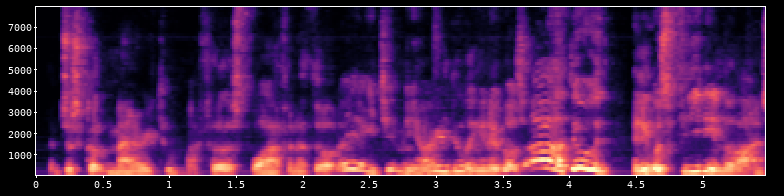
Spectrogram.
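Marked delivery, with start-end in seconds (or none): 2.3-3.3 high-pitched acted hello; cheery greeting. Visitor greets lion farmer after ten years, acted cheery greeting. Re-enacts calling out to old friend. 3.7-4.3 high, loud acted exclamation; delighted greeting. Lion farmer spots his old friend, acted delight.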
